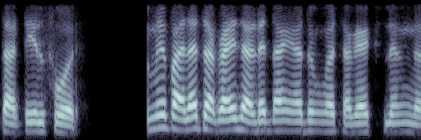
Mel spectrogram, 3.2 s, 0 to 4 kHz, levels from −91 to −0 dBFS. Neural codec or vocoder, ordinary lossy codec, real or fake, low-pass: autoencoder, 48 kHz, 32 numbers a frame, DAC-VAE, trained on Japanese speech; none; fake; 3.6 kHz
